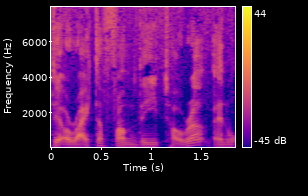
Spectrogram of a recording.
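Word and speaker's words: דאורייתא: that, like Deoraita. mispronounced it, Deoraita.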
